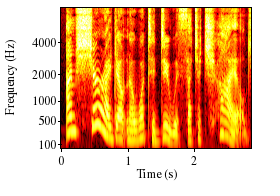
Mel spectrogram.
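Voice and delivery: plain reading voice

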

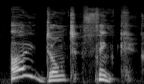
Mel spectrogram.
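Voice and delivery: "I don't think" slowly and neatly emphasised; nicely measured stress on "don't think". A narrator's reading. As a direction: start high on "I", then place "don't think" with care. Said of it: "with a very nice and neat emphasis on those two words".

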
